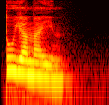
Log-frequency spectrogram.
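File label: "туянаин", Komi, female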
